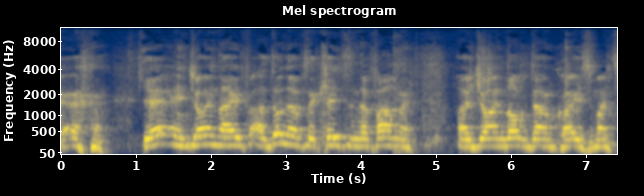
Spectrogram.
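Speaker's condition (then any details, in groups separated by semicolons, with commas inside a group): Motor neurone disease; onset in arm, terminal; four and a half years since diagnosis, needs feeding help; still able to speak, eat and drink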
